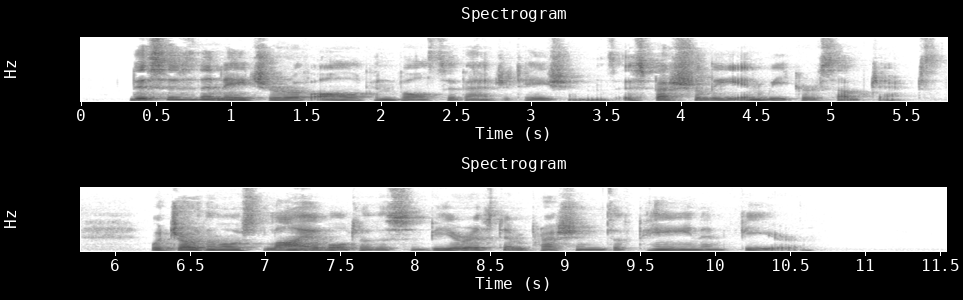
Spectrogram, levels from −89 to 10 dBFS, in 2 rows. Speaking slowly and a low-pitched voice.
Yes: slow, 130 wpm; low, 110 Hz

